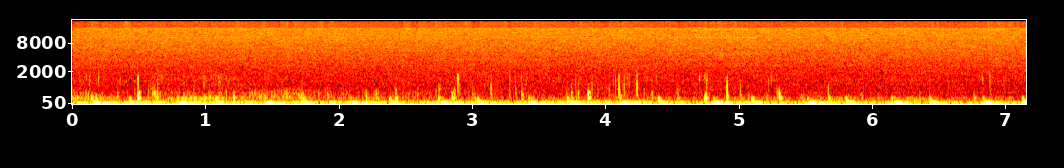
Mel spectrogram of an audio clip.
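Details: Hunger stomach growling (borborygmi) after not eating all day, with only coffee and with hunger pangs and a headache. A low, steady rumbling hum with frequent soft irregular pops and gurgles.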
